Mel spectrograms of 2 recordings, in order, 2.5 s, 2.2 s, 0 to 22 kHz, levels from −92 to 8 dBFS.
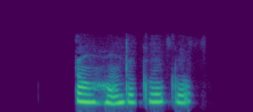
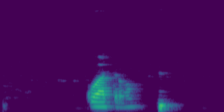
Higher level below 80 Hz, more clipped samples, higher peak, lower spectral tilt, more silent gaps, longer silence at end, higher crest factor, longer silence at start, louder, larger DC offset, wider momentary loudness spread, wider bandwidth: second, -74 dBFS vs -62 dBFS; neither; first, -8 dBFS vs -12 dBFS; second, -7.5 dB/octave vs -11.5 dB/octave; neither; about the same, 0.65 s vs 0.6 s; about the same, 18 dB vs 22 dB; second, 0.75 s vs 0.9 s; first, -24 LUFS vs -30 LUFS; neither; second, 9 LU vs 19 LU; first, 6 kHz vs 3.4 kHz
